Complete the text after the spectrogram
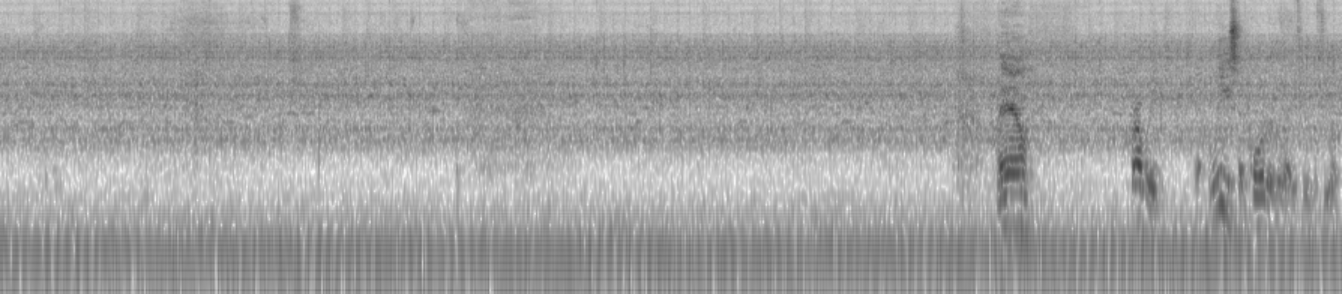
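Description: A tractor engine hums steadily.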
